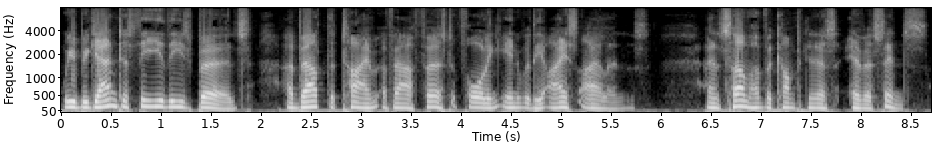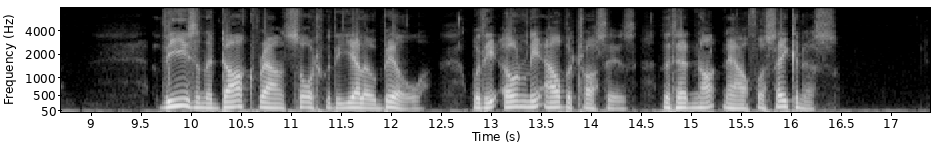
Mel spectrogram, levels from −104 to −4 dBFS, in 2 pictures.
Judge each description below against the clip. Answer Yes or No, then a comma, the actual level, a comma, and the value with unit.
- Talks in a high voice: No, medium, 140 Hz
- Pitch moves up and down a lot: No, average, 3.6 semitones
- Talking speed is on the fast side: No, average, 155 wpm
